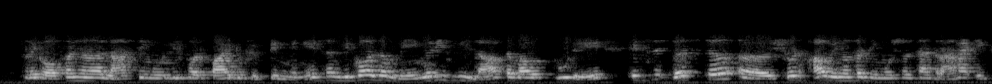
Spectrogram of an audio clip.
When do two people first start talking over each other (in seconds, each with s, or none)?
none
